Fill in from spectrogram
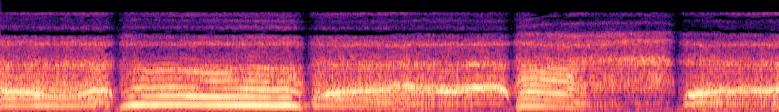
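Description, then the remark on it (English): A person imitates labored breathing: about five loud, strained breaths in a steady rhythm, each with a groaning, voiced rasp, with brief pauses between them and no other talk. “What kind of breathing would that be? Labored breathing.”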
